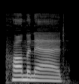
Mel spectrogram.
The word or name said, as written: promenade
